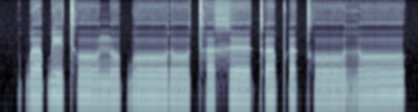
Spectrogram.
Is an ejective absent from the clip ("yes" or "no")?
no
